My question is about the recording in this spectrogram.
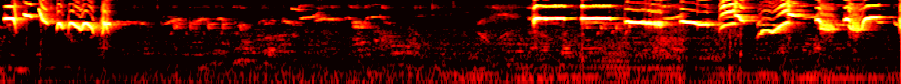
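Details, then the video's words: Kacer, or oriental magpie-robin, delivering a 'roll tembak' song full of borrowed phrases as it spreads its tail: a burst of sharp whistles, nearly three seconds of near-silence, then a rapid string of clear, falling whistled notes. "KACER ISIAN MEWAH❗KACER ROLL TEMBAK BUKA EKOR"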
